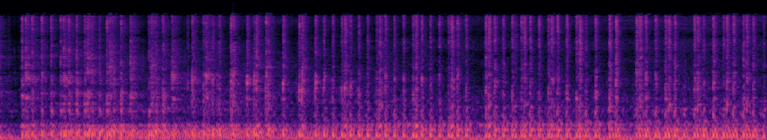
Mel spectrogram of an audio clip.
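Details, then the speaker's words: Vintage two-stroke car (DKW suspected) first start after long storage, carburettor being flushed of rotten fuel: engine catches and revs unevenly with loose clatter, surging rather than settling; rough running on stale fuel. "Okay, so we're flushing out our carburetor again. We're still getting some rotten fuel."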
